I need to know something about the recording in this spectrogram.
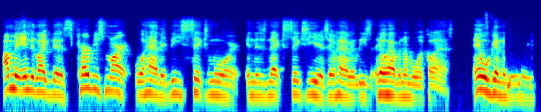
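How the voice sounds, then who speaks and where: A man in his twenties, a guest on a sports podcast, talking casually and excitedly with lots of restarts and ums. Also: a little high, normal speed, hardly any pauses, dry recording, muffled recording. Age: 20s.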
